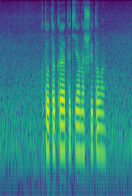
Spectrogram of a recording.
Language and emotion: Russian, neutral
